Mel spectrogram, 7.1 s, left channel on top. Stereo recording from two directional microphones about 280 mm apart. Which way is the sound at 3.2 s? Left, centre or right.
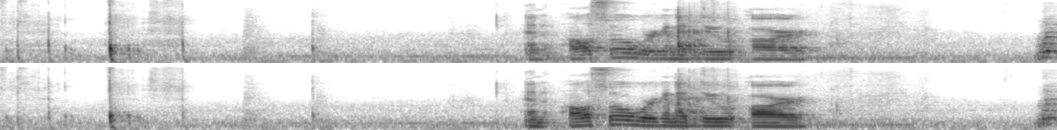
Right.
